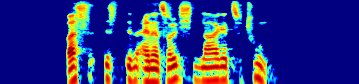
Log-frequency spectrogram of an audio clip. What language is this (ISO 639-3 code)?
deu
